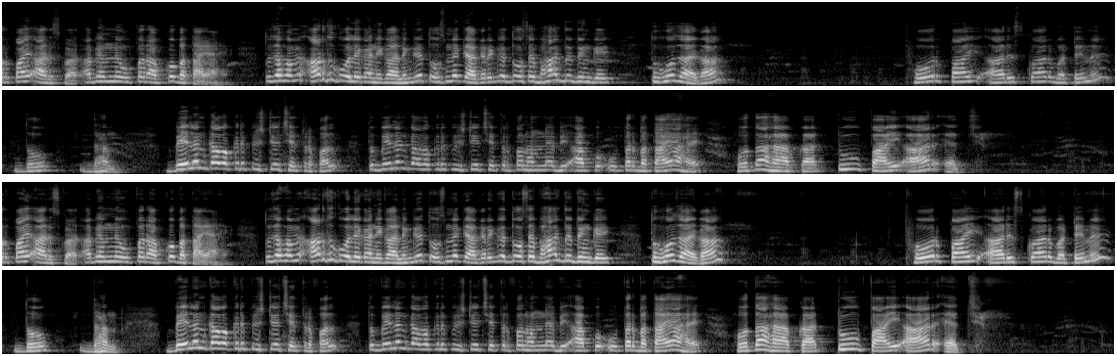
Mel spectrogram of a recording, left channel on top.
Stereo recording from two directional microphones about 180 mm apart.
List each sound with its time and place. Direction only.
0.0 s speech: 30° right (ahead or behind); by 4.9 s 15° right (ahead or behind)
4.9 s speech: 35° right (ahead or behind); by 6.1 s 55° right (ahead or behind)
6.5 s speech: 65° right (ahead or behind)
9.0 s speech: 65° right (ahead or behind)
12.8 s speech: 35° right (ahead or behind)
18.4 s speech: 55° right (ahead or behind)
